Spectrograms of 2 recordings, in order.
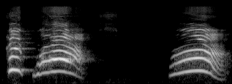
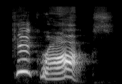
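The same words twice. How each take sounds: First: "Kick rocks" shouted very high and very loud, falling at the end; mock shout. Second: "Kick rocks" said loud and higher, rising at the end; a hammed-up brush-off ending on a rise; mock kick rocks. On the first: Commentator voicing the streamer screaming at troll Shift, mock shout. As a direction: blast "Kick rocks" in a shrieking hammed-up yell. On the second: Commentator voicing the streamer dismissing troll Shift, loud and rising. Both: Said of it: "we're hearing her really, "I'm totally secure in my relationship" voice".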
